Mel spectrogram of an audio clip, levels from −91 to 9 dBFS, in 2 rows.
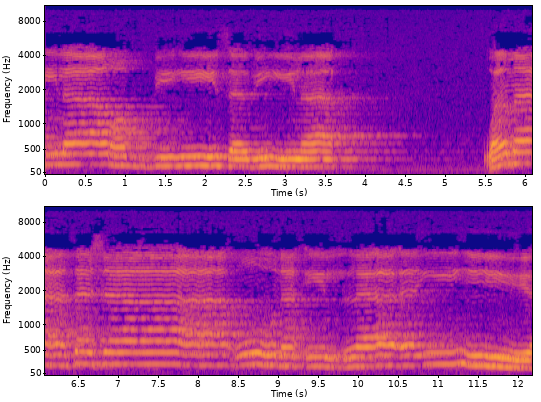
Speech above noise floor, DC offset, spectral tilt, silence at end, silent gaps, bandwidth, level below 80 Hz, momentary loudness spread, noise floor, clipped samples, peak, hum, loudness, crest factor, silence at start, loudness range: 31 dB; under 0.1%; -6.5 dB/octave; 0 s; none; 10.5 kHz; -58 dBFS; 8 LU; -50 dBFS; under 0.1%; -6 dBFS; none; -20 LUFS; 14 dB; 0 s; 2 LU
